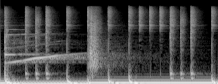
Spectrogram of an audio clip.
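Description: Dark trap music: a heavy 808 bass line under rapid hi-hat ticks, with a siren-like tone rising in pitch through the first second.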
